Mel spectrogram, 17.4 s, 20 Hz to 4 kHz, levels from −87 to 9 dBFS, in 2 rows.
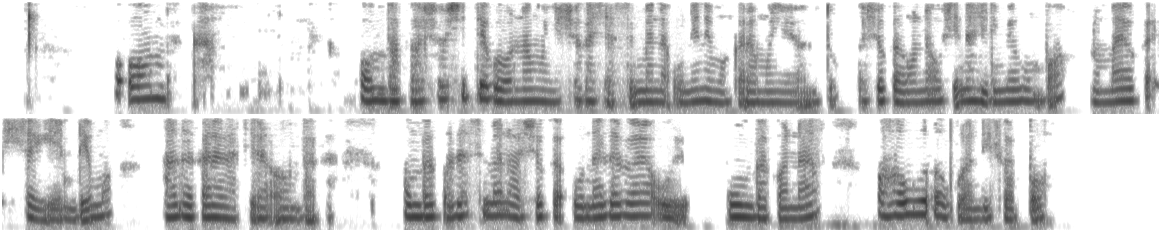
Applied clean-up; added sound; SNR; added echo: none; none; none; none.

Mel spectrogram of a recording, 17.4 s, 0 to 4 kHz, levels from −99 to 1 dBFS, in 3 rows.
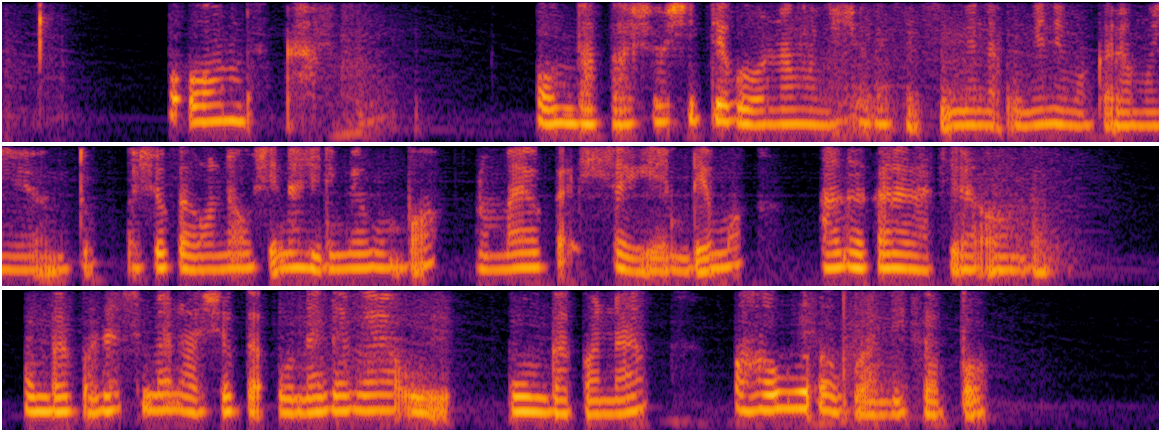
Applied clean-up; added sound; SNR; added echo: neural mask model RNNoise.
